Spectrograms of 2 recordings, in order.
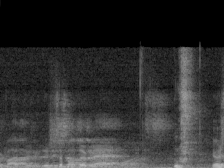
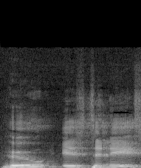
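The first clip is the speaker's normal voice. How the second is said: loud, slow accusation; imitated angry girlfriend; mock jealous demand; 3 semitones higher, 8 dB louder, slower than usual. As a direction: confront a caught cheater, hammed up. Acting girlfriend confronting cheating Stu.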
